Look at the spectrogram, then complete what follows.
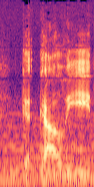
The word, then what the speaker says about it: Gilead: It says, is there no balm, B-A-L-M, in Gilead, G-I-L-E-A-D, Galeed is how they say it in Hebrew.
